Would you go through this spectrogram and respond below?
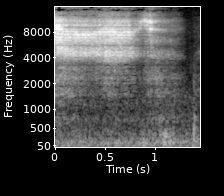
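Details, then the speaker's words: Twin 7.4 (454ci) Crusader gas engines in a 1997 Tiara 3100 boat: releasing the transmission dipstick gives a sharp airy hiss fading within a second, normal vacuum showing no leaks. "important thing well i tighten this thing up is when you first release the dipstick you should hear like a sucking sound"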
